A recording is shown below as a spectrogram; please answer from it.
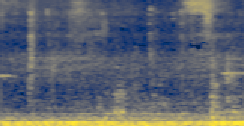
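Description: Steady low rumble inside a moving aerial ropeway cabin as it travels along the cable.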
